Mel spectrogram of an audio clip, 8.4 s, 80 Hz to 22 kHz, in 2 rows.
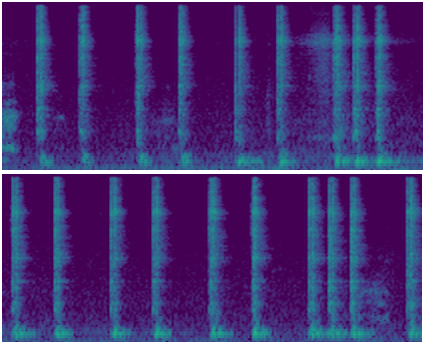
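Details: Wheelock DSM-12/24 sync module during a fire-alarm system test: crisp, evenly spaced relay clicks at roughly one a second with an occasional quick double, in a quiet room. It is working normally.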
